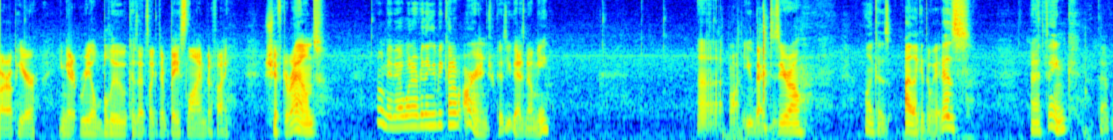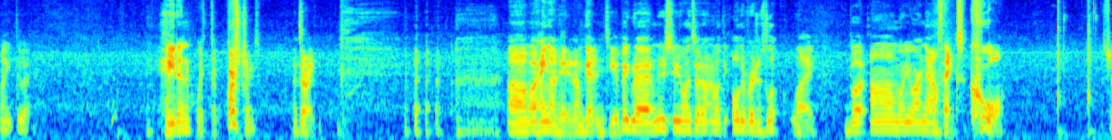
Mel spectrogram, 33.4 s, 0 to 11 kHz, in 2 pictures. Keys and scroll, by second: 11.6 0, 11.6 Return.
